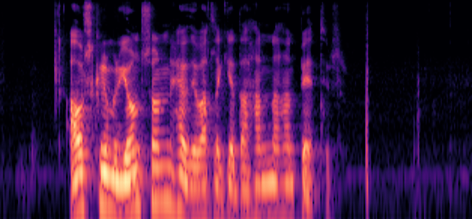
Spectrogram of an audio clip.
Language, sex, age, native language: Icelandic, male, 40-49, Icelandic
